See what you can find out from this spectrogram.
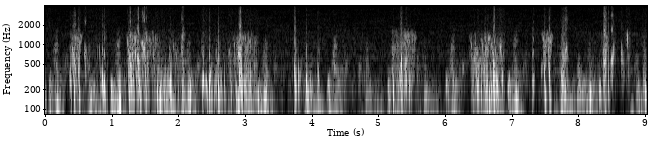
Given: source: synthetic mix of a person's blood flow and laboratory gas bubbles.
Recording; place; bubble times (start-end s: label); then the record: Doppler ultrasound of blood flow; precordium
0.00-0.03 s: bubbles
0.35-0.63 s: bubbles
0.69-0.94 s: bubbles
1.21-2.11 s: bubbles
2.33-3.21 s: bubbles
3.70-3.83 s: bubbles
3.88-4.04 s: bubbles
4.06-4.14 s: bubbles
5.17-5.57 s: bubbles
6.34-6.90 s: bubbles
7.29-7.35 s: bubbles
7.43-7.62 s: bubbles
7.71-7.85 s: bubbles
7.96-8.07 s: bubbles
8.28-8.58 s: bubbles
8.62-8.78 s: bubbles
8.94-9.04 s: bubbles
From the record:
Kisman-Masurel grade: 243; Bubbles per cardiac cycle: several, 3 to 8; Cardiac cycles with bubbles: 100%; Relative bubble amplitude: loud (0.450 to 0.775); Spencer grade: 3 (all of the cardiac periods contain showers or single bubble signals, but not dominating or overriding the cardiac motion signals); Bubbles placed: only in the low amplitude regions of the cardiac cycle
